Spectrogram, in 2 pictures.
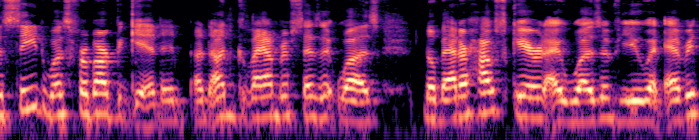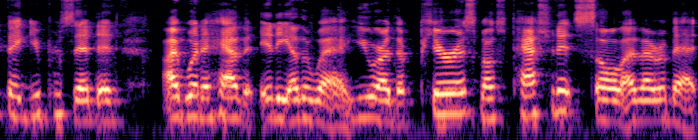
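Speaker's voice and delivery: ordinary delivery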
